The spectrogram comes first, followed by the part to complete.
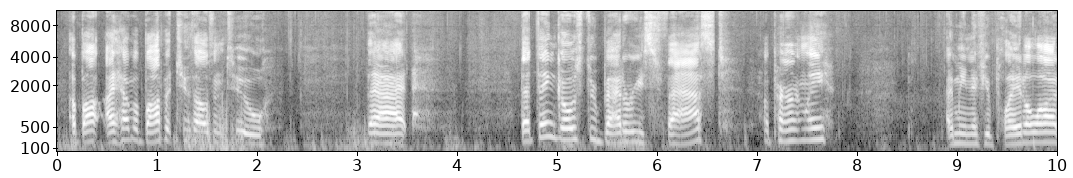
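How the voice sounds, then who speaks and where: A woman's voice: medium pitch, a little hiss or hum. A young adult woman chatting casually to her viewers while she walks outdoors with a loaded backpack, rambling from one topic to the next. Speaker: livestreamer. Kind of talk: casual walking livestream chat. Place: outdoors on a walk.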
